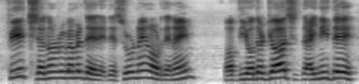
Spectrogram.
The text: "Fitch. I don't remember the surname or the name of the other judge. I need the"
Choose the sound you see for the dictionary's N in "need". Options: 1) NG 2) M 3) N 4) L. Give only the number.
3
